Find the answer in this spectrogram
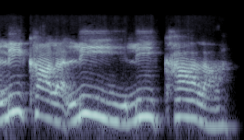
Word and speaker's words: Leicala: Have I pronounced it correctly? Okay. Yeah. Leicala.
